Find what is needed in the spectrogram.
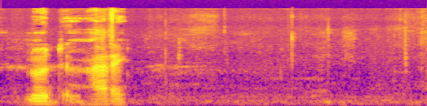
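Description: A man's voice speaks briefly at the start, then only faint, steady background noise with a low hum.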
